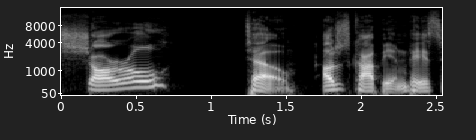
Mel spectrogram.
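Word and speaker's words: Sharlto: It's SH, it's like Charlto. Charto. Is it literally Charto? Like Chart? It's Charlto.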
